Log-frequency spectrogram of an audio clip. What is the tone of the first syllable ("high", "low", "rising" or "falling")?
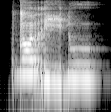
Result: high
